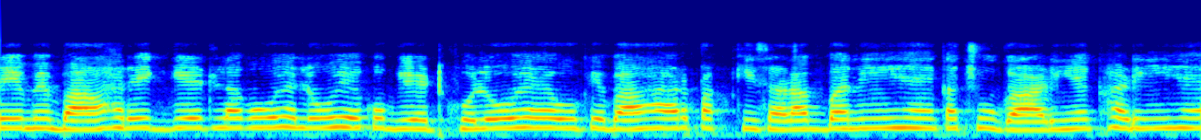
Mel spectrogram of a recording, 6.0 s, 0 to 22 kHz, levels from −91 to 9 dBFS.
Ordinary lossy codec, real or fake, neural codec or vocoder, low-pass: none; fake; codec, 16 kHz, 8 kbps, FreqCodec, smaller model; 7.2 kHz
